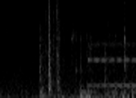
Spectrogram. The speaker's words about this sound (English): Ah, well, the gates are opening.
